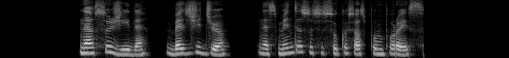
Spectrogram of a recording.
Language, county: Lithuanian, Kaunas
